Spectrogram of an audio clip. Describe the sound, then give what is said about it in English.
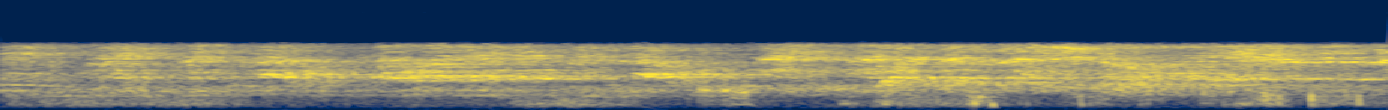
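Pre-game crowd of Port Aldsworth Lynx fans cheering and shouting, a loud, steady roar of many voices that holds throughout, with a few scattered thuds under it. “And if pre-game excitement is any judge for how this is going to go, the Port Aldsworth Lynx are definitely on the road to success so far. Very, very amped up here”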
